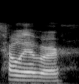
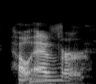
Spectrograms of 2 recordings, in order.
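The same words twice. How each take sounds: First: The v sound is pronounced weakly. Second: The v sound is pronounced strongly. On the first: The speaker calls it wrong. "what it sounded like when you read it was however" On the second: The speaker calls it right. "try to pronounce the V a little bit stronger"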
